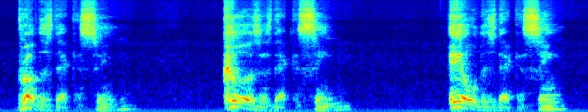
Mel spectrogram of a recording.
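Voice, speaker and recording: A man speaking at a very slow pace, broken by long, frequent pauses. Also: big swings in loudness. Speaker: online show host. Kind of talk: casual monologue. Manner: halting.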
